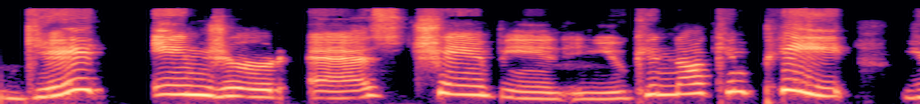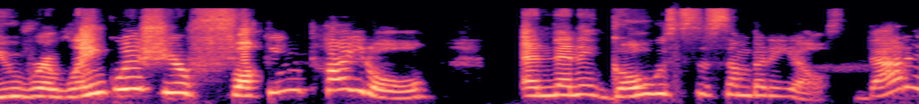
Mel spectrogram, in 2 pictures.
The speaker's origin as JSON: {"language": "English", "town": "Pittsburgh", "region": "Pennsylvania", "country": "United States", "said": "I'm from Pittsburgh, so is she."}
